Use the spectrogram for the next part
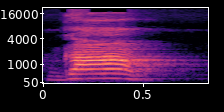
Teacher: अनुनासिक, बोलते समय हवा नाक और मुंह दोनों से निकलती है।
